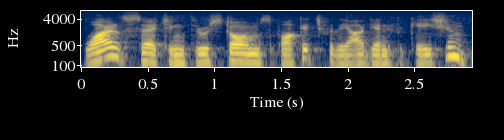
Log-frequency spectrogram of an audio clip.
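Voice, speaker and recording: An actor playing an eager, deferential naval chief petty officer in an old radio drama, respectful and earnest. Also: male voice, mid-range voice, animated, brisk, a bit bright, lightly acted. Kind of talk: 1940s radio acting. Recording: dull old radio recording.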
